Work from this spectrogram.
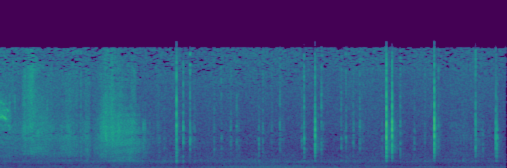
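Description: Long acrylic nail tips repeatedly tap the side of a whole brown coconut with a fibrous shell, held in one hand. Quiet, short, bright clicks ring off almost instantly and are scattered irregularly, with a few in quick pairs. Beneath them runs a soft, steady low rustle and hiss.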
